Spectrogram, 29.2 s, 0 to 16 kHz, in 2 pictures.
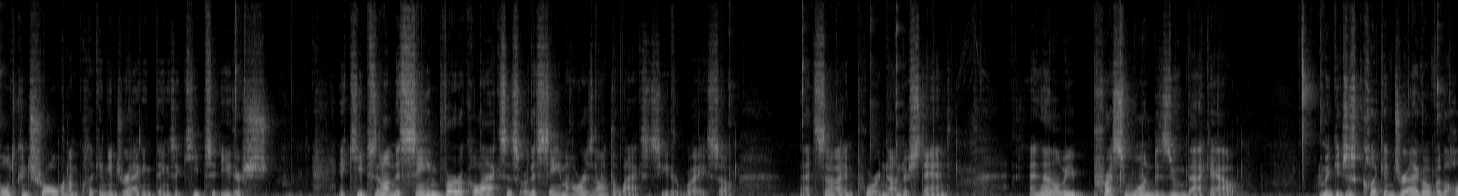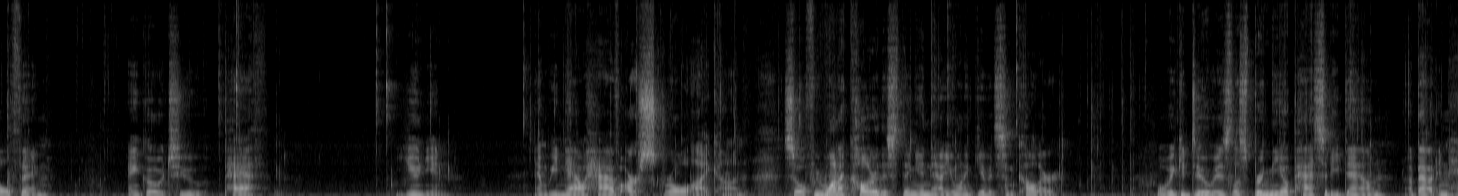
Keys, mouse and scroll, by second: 0.2-2.8 ctrl+drag, 6.6 ctrl+scroll up 2, 7.5 ctrl+click, 8.9 middle click, 11.4 1, 13.4-14.8 drag, 17.0 click, 18.6 click, 20.0-21.4 drag, 24.1 click, 24.8 click, 25.7 ctrl+z, 28.3-29.1 drag.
